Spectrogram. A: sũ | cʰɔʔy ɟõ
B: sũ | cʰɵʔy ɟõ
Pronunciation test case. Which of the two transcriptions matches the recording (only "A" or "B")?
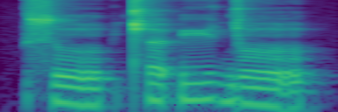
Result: B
